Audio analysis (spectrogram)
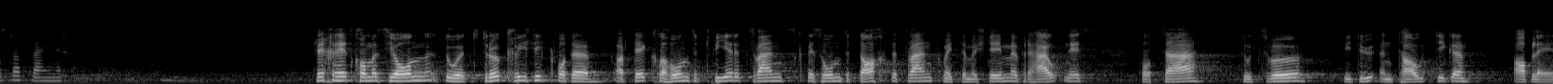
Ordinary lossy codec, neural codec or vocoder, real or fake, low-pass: AAC, 48 kbps; none; real; 5.4 kHz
